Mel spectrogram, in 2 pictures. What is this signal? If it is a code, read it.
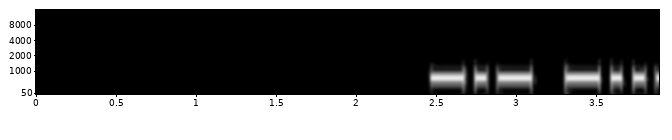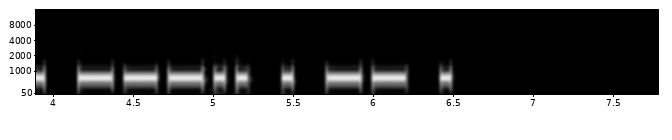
Morse code, heard as a keyed tone, about 17 wpm, 700 Hz. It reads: KB8EME
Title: USA Call Signs - 6 Characters - Repeated 3x - 17wpm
